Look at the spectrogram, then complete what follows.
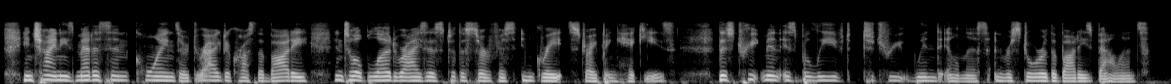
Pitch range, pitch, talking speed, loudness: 150-185 Hz, 170 Hz, 165 wpm, -19 LUFS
